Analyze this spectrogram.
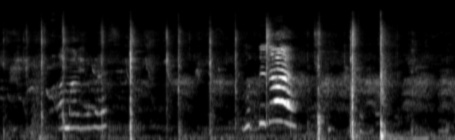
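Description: A boy kicks a plastic ball with sharp thuds.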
